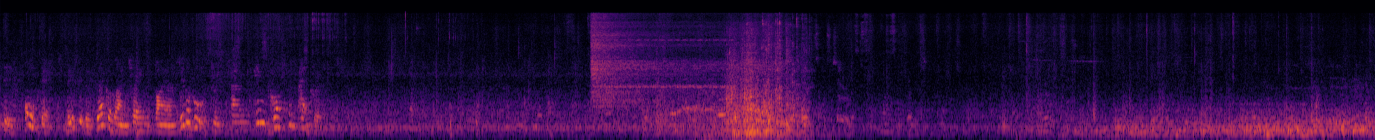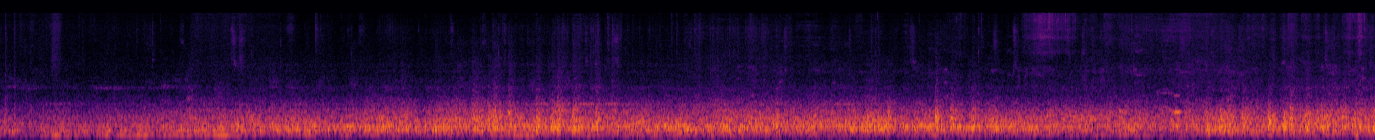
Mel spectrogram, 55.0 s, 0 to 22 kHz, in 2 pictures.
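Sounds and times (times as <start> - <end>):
subway train running in tunnel: 0.0 - 55.0.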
